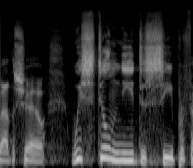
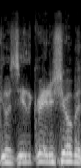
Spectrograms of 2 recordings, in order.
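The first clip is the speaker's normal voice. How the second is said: promotional selling voice. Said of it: "I'm Hugh Jackman".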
